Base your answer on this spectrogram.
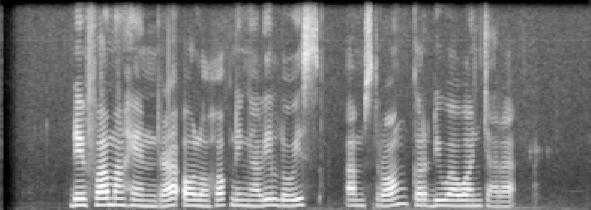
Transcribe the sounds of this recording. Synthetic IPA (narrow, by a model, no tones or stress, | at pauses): dɛfamaɦɛndɾaʔɔlɔhɔk̚niŋaliluis | ʔamst̪ɾɔŋkɨrdiwawaɲt͡ʃaɾa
